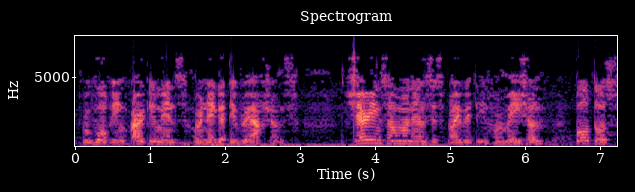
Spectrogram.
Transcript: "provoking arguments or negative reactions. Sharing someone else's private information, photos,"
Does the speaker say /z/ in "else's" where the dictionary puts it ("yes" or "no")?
no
